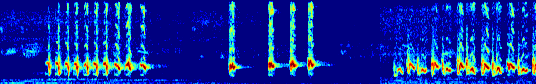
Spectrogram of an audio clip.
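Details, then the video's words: Wild yellow-vented bulbul singing, answered by another bulbul: a fast run of bright chattering notes, a pause, four louder separate chirps, then another quick bubbling run over a low background hum. "KICAU Burung Trucukan Ngalas Trucukan Lain Langsung Nyaut"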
